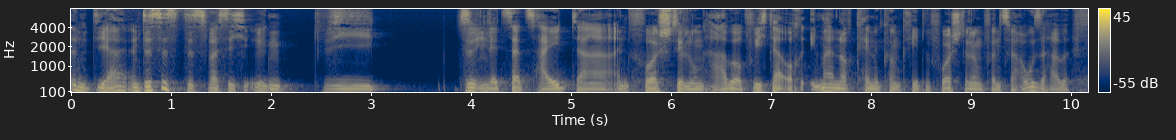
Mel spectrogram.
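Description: On a very clean recording with a silent background, a man speaks at a moderate pace in a fairly low voice with fairly even intonation. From Germany, Berlin. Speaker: podcast host. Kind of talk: casual chat.

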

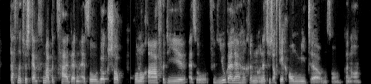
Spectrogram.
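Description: A woman with an unremarkable speaking voice talks at a fairly quick pace. Her pitch is fairly low and her intonation fairly even. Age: 30s. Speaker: blogger. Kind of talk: interview.

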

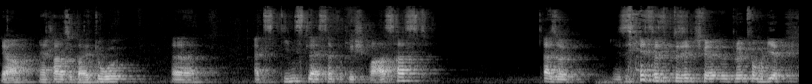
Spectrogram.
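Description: The speech moves at a fairly slow pace with long, frequent pauses, and the room echo is audible. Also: man, medium pitch for a man, ordinary pitch variation. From Brandenburg, eastern Germany (Cottbus). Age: 30s. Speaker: wedding DJ and musician. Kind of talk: casual interview.

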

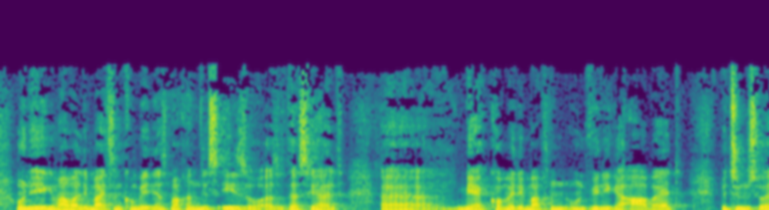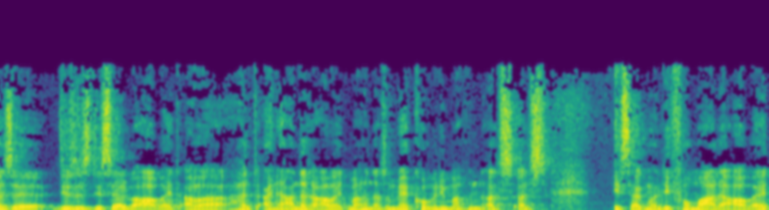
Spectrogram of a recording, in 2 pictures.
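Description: A man at medium pitch, very fast, with very even loudness and ordinary pitch variation. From Iran, Afghan family. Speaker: stand-up comedian and show host. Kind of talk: casual interview. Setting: living room, portable recorder.

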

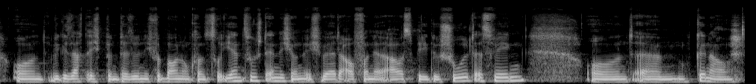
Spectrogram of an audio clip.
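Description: A man's medium-pitched voice at a moderate pace, with ordinary pitch variation, very even loudness and noticeable background noise. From Hamburg-Wilhelmsburg. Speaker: daycare educator. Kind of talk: interview.

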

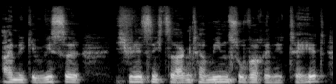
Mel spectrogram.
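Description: Somewhat breathy, a man with a medium pitch talks at a moderate pace. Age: 60s. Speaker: company executive. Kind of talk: interview. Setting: video call.

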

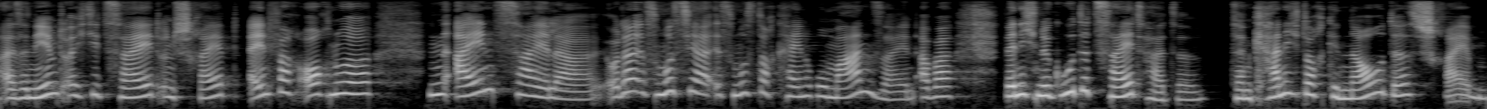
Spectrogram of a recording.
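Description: A woman's high-pitched voice with lively intonation, in a very clean recording with a silent background. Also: fairly slow pace. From Berlin. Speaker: podcast host. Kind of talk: casual chat.

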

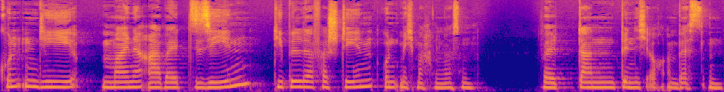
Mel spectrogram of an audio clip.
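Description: A woman talks at a fairly slow pace and a medium pitch, with fairly even intonation. Hers is an ordinary speaking voice. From Berlin, Germany. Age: 20s. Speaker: food photographer. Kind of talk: casual interview.

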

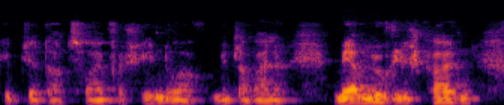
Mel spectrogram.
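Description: Fairly low in pitch, this man has a normal speaking voice with ordinary pitch variation. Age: 50s. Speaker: amputee with leg prosthesis. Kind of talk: casual interview.

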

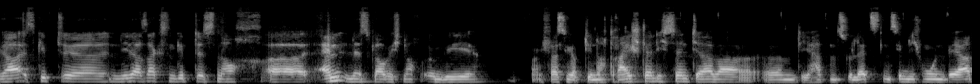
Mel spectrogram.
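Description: Moderate-paced speech from a man, medium in pitch, with fairly even intonation. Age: 40s. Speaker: newspaper reporter. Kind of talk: casual interview. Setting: remote call. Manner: hesitant with fillers.

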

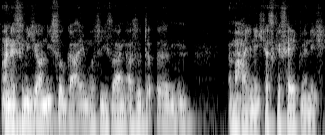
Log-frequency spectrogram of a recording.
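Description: Against noticeable background noise, a man speaks at medium pitch with fairly even intonation. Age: 40s. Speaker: dating podcast guest. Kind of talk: casual interview.

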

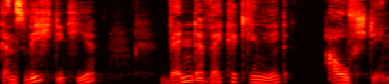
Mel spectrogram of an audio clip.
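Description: A man with a Bavarian accent speaks at a medium pitch in a dark, mellow tone, with vocal fry and very wide pitch swings. The sound is dry and close, with no echo. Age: 30s. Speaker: meditation teacher. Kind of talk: interview.

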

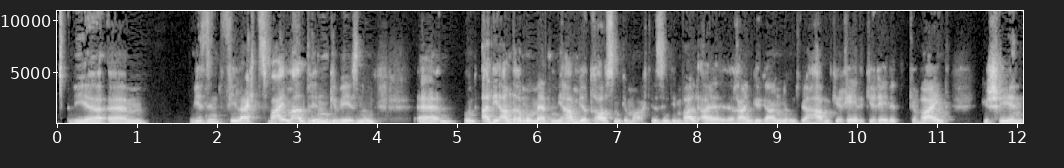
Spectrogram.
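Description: A man with a Dutch accent, medium pitch and a moderate pace. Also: ordinary pitch variation. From Netherlands, near Aachen. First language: Dutch (speaking German). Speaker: coach and psychologist. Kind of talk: interview. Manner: halting.

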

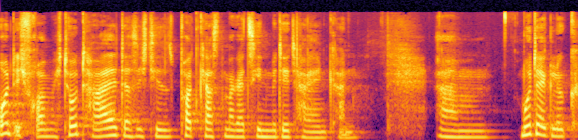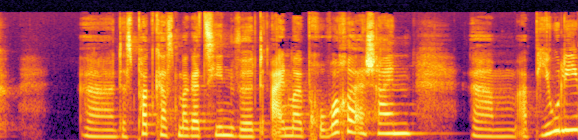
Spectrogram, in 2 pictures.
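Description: Long, frequent pauses break up fairly slow speech whose pitch varies in an ordinary way. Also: woman, medium pitch for a woman. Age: 30s. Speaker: podcast host. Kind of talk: solo podcast monologue. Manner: hesitant with many fillers.

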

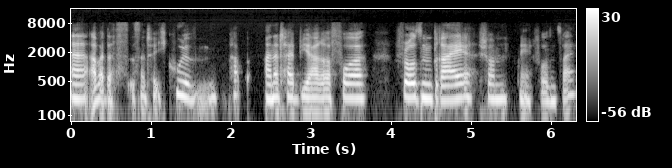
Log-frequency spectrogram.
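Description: With an ordinary speaking voice, a woman talks in a fairly high pitch using fairly even intonation. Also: fairly slow pace, big swings in loudness, dry, close sound with no echo. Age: 30s. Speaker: author. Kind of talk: interview.

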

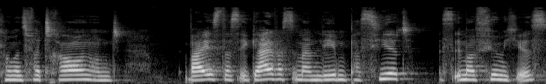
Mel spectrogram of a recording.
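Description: This woman speaks with a fairly high pitch in a dark, mellow tone. Her intonation stays flat and monotone, her loudness swings widely, and her pace is moderate. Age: 30s. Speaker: podcast host. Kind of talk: personal monologue.

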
